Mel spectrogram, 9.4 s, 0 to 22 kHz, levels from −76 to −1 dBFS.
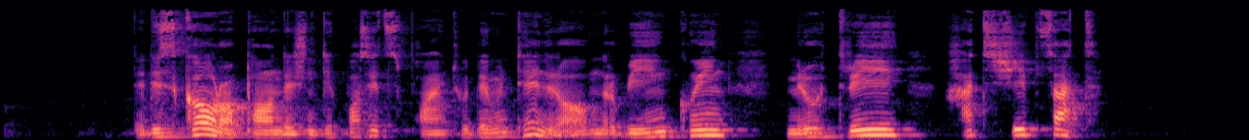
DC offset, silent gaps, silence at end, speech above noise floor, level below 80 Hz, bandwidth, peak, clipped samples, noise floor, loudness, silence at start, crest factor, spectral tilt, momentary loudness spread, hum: under 0.1%; none; 1.15 s; 53 dB; -60 dBFS; 16.5 kHz; -2 dBFS; under 0.1%; -72 dBFS; -19 LUFS; 1 s; 18 dB; -5.5 dB/octave; 12 LU; none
